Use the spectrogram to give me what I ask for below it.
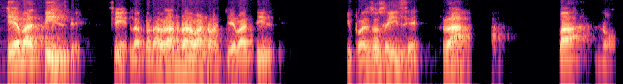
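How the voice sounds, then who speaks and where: Male teacher on a lo-fi video call, animated delivery, patient and lightly teasing with students. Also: medium pitch, moderate pace. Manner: patient, drawing out words to stress syllables. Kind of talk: online class instruction. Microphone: computer mic on a video call. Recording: muffled lo-fi video call audio.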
